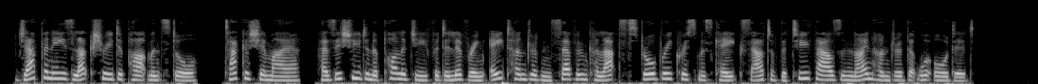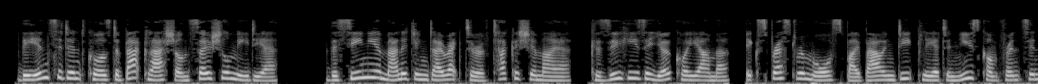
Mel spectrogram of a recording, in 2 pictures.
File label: English Newsroom Advanced FAST Reading; Takashimaya Apologizes for Collapsed Strawberry Christmas Cak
